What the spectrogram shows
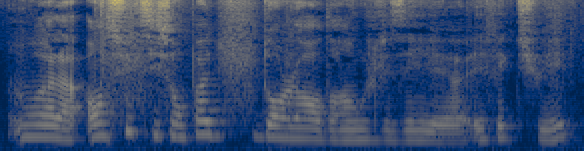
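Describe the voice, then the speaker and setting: A woman with a cold talks through a casual show-and-tell vlog, her voice a little hoarse, stuffy and short of breath. She speaks haltingly, stumbling over words, restarting sentences and tagging them with little fillers. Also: lowish voice, darkish tone, a little hiss or hum. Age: adult, married. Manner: chatty, tags sentences with "hein". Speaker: crafts vlogger.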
